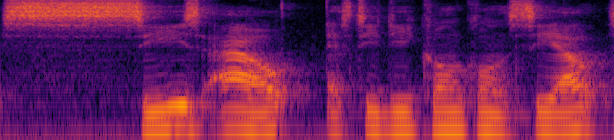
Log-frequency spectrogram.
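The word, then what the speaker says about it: cout: out STD colon colon see out see out that's how we we say it like SE dash out it's seeing out hello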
